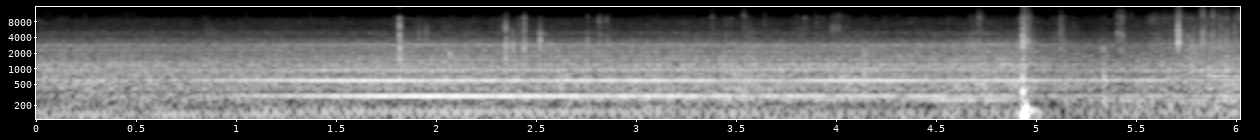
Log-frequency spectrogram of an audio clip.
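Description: Road roller's engine running steadily. A single sharp thump sounds about five seconds in.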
